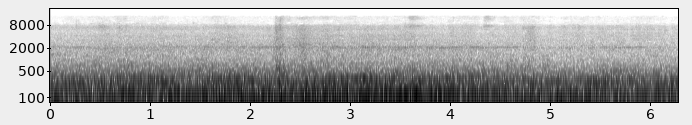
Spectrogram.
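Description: Electric commuter train running, heard inside the passenger car: a steady low rumble with a faint steady whine over it, and one sharp click a little over two seconds in.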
